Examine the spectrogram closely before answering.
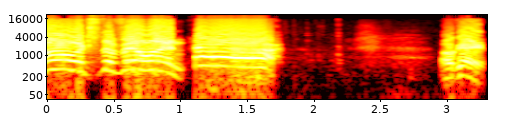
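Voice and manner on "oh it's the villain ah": shrill, very high, very slow, loud drawn-out cry. Finding out that it's the villain in the game: loud exclamation. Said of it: "sorry, that was really loud".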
